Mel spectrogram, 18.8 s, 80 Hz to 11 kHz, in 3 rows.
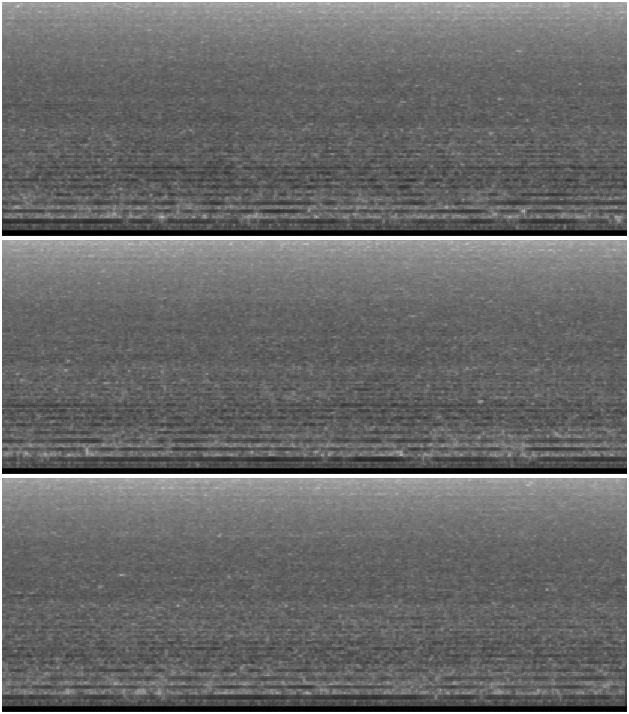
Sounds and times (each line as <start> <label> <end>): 0.0 electric fan 18.7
